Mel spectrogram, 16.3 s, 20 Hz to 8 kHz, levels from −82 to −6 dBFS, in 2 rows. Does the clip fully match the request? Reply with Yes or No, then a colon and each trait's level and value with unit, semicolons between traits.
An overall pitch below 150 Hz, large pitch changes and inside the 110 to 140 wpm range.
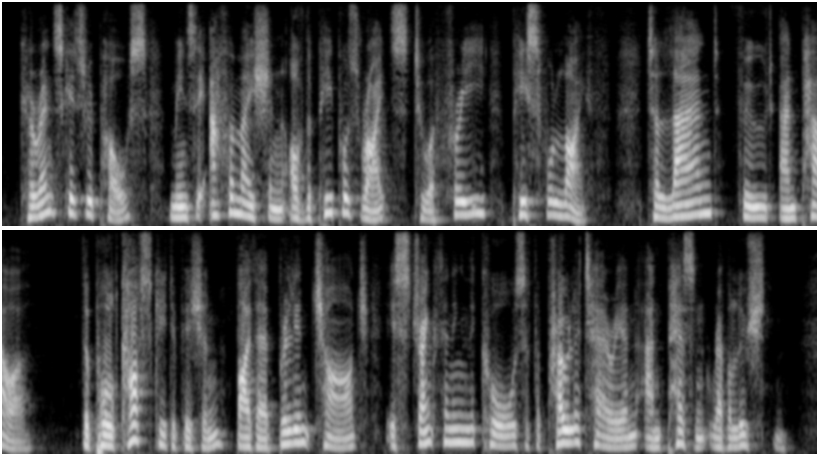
Yes: medium, 140 Hz; wide, 5.7 semitones; slow, 135 wpm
